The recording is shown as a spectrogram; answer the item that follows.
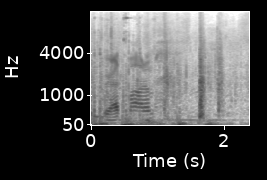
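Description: Footsteps on a gravel path: a few separate crunching steps, the loudest about half a second in and near the end, with a brief wordless voice sound in the first second.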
